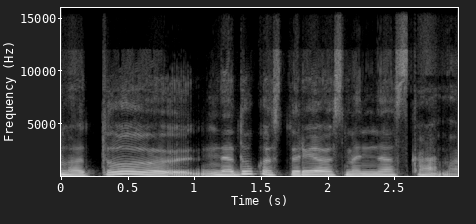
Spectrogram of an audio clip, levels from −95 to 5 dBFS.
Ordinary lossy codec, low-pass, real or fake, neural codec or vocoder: Opus, 16 kbps; 14.4 kHz; fake; autoencoder, 48 kHz, 128 numbers a frame, DAC-VAE, trained on Japanese speech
